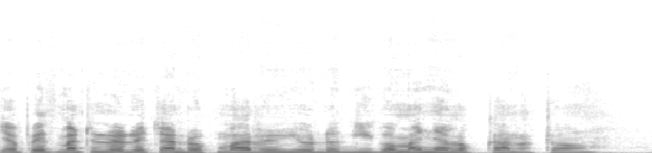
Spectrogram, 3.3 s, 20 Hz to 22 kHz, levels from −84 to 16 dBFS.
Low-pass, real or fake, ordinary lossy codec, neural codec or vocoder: none; fake; none; codec, 44.1 kHz, 7.8 kbps, Pupu-Codec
